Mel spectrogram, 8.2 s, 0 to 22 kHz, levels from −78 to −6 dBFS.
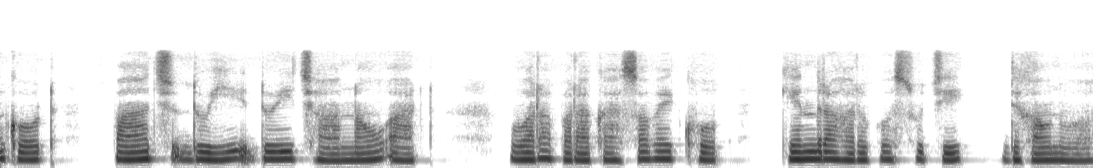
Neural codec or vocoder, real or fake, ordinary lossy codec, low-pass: codec, 16 kHz in and 24 kHz out, 1 kbps, XY-Tokenizer; fake; none; 7.2 kHz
